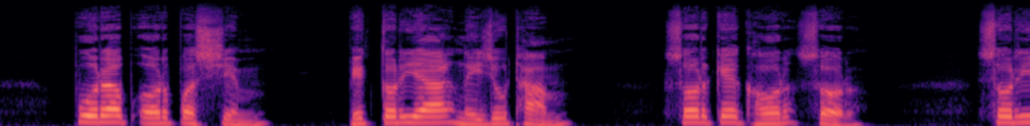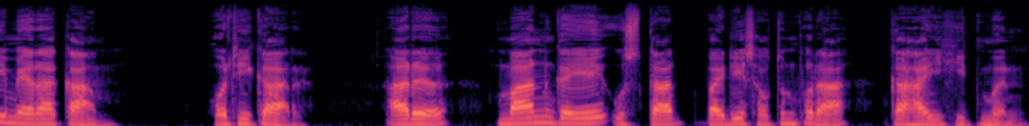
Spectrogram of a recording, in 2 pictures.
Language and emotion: Bodo, neutral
